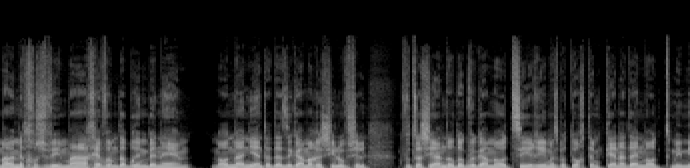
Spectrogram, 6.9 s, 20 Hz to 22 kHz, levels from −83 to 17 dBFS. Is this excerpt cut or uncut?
uncut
